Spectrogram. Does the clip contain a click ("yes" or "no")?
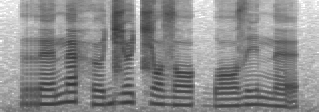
no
